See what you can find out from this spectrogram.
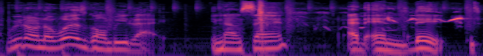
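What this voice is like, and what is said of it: Sudden put-on accent. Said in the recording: “Where did this accent come from?”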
